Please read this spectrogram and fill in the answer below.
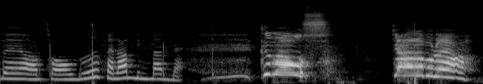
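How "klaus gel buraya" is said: loud, high summoning shout; stern mock-parent holler; calling out. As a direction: yell for the child to come. Parent summons child, acted.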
